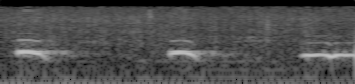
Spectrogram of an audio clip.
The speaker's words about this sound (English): It's an owl, Margaret. That's all it is, just an owl. I don't like owls.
